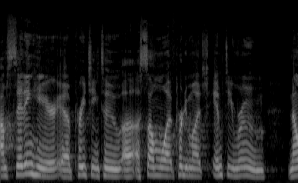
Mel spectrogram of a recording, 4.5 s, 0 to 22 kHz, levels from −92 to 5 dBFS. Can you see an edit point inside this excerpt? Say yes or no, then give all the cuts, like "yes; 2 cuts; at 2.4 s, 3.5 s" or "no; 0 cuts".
no; 0 cuts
